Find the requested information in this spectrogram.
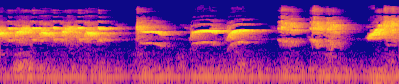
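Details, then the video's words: From a mini wambi pair kept for breeding comes a scratchy, twittering phrase of buzzy chirps and slurred notes in bursts about a second apart, with a faint steady hum behind. "Sepasang Burung Wambi Mini Gacor Siap Ternak"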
